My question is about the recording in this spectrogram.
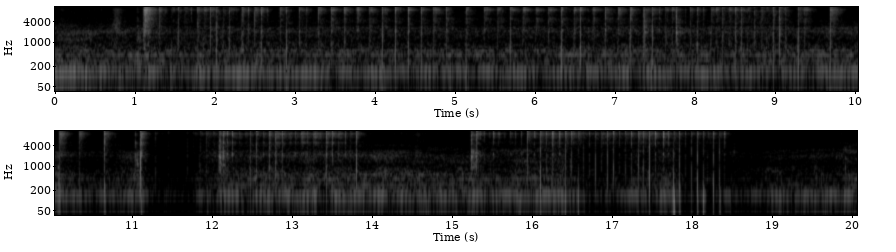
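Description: Homemade high-voltage circuit running: sparks snapping across its gap in rapid, irregular clicks over a steady transformer hum, with a brief lull a little past halfway.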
